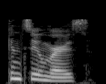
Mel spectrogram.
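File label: "consumers", British English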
